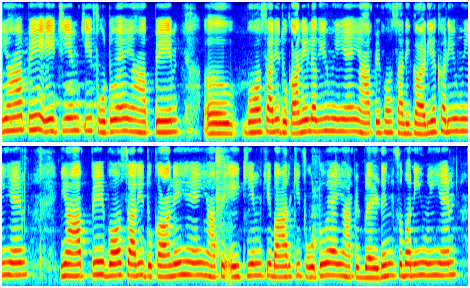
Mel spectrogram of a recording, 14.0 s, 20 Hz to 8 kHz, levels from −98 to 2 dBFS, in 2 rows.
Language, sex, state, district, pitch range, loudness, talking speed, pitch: Hindi, female, Uttar Pradesh, Etah, 230-260 Hz, -13 LUFS, 185 wpm, 250 Hz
